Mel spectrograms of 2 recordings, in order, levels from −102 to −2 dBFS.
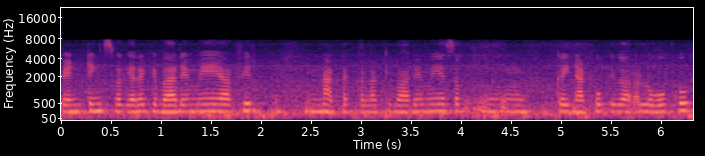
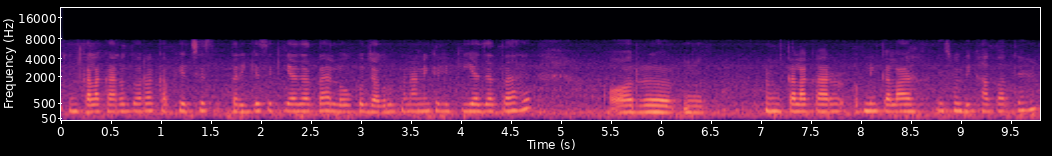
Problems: none marked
